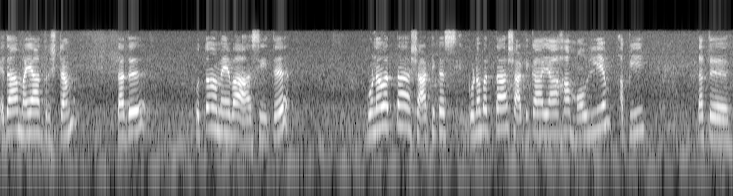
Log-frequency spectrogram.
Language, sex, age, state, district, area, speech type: Sanskrit, female, 60+, Kerala, Palakkad, urban, spontaneous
